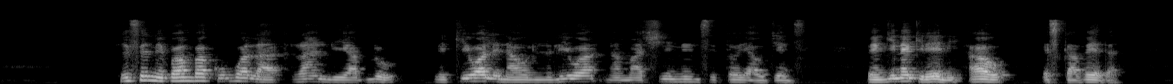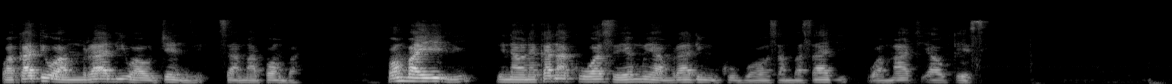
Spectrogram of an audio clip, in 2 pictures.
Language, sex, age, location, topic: Swahili, male, 50+, Nairobi, government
